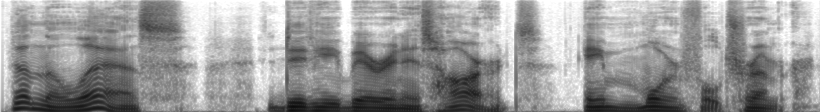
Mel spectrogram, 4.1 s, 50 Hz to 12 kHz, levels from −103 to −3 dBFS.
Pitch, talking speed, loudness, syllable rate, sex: 105 Hz, 175 wpm, -16 LUFS, 4.1 syllables/s, male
